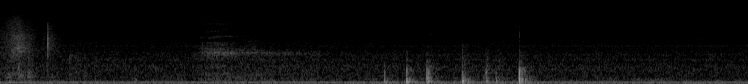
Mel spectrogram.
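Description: Quiet room with a steady low hum, a short breath or sigh right at the start and a softer one about two seconds in, then a quick run of about six soft knocks or clicks around the middle.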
